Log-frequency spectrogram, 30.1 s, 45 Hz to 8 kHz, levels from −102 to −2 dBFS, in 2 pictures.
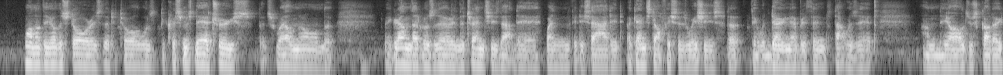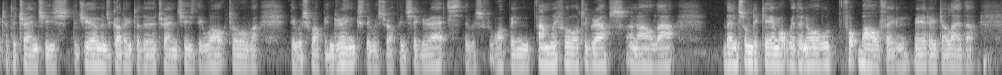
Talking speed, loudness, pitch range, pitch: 175 wpm, -20 LUFS, 90-100 Hz, 95 Hz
